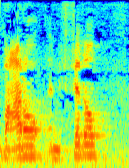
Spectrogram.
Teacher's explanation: they have a similar sounding last syllable but without a stressed vowel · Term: syllabic rhyme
